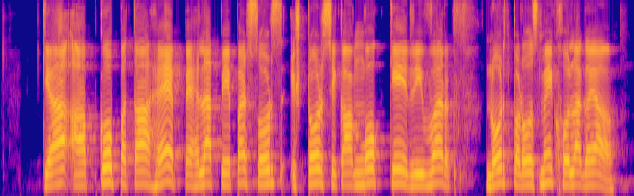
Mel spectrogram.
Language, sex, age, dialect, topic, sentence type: Hindi, male, 31-35, Hindustani Malvi Khadi Boli, agriculture, statement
